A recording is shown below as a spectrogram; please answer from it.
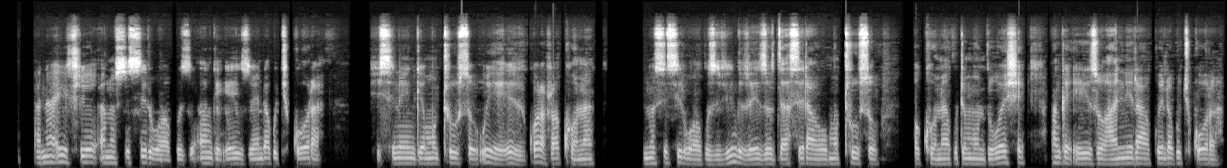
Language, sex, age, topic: Ndau, female, 18-24, education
